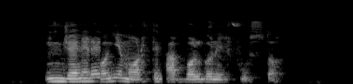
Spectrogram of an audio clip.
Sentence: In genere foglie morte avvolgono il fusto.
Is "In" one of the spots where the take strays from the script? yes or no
no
